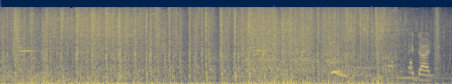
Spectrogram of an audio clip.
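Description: SCAR rifle fire in the game Weaponry crackles in dense, continuous volleys of shots throughout, with a player's voice briefly heard near the end.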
